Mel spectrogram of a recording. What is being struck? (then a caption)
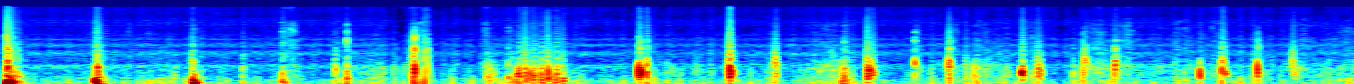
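Small cardboard box. Fingertips and short nails tap and scratch the front face of a small, hollow, rectangular silver-printed cardboard box of Neuskin cleansing foam packaging, lying on a wooden table with its contents not visible. Quiet, dry, quickly damped taps come in an irregular stream, mostly low and hollow-sounding. A brief scratchy rustle comes a little before the midpoint.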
